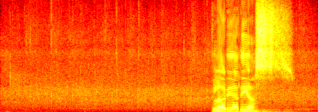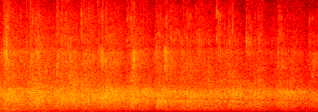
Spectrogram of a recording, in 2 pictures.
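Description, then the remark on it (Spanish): A crowd applauds for God steadily at moderate volume throughout, with a loud voice briefly shouting over the clapping partway through before the applause continues on its own. “¿Cuántos pueden darle un aplauso a Dios?”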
